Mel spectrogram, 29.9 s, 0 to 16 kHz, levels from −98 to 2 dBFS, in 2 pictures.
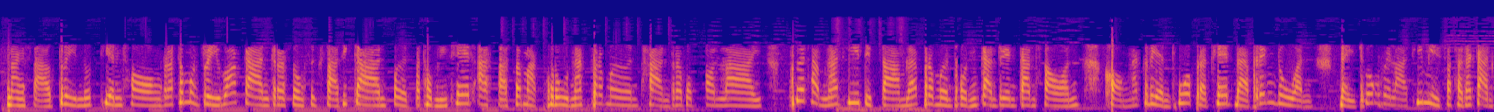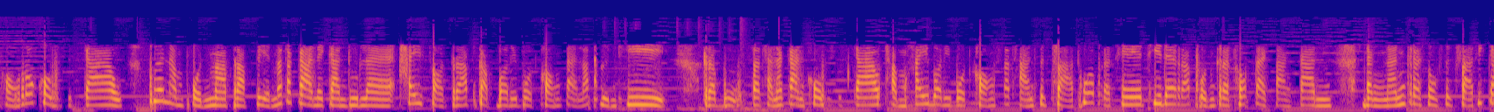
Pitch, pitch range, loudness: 245 Hz, 225-270 Hz, -26 LUFS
